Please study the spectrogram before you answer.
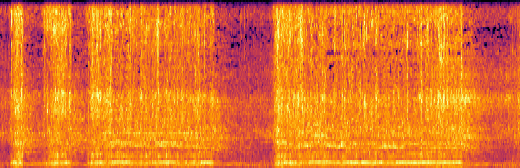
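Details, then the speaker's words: Butane-gas grass cutter engine after carburetor repair (cleaned, diaphragm and gasket refitted, new spark plug): two clean rev-ups to a steady high buzz, easing back smoothly; repair completed successfully. "Việc sửa chữa đã hoàn tất thành công."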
